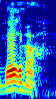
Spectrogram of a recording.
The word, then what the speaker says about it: Baltimore: folks I say to my dad dad they're mispronouncing Balmer my dad and the Biden please sit down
